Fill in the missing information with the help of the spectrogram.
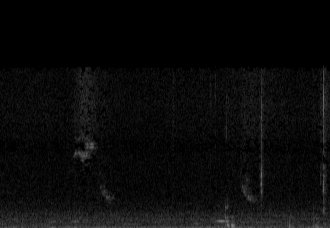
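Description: Birds screeching outdoors in a junkyard on a Friday morning: a few short, high, squeaky calls scattered across a quiet background, fairly faint, with no one talking.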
